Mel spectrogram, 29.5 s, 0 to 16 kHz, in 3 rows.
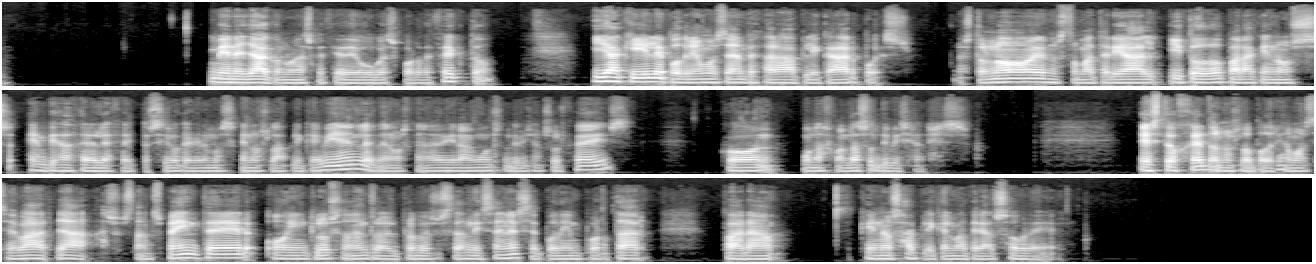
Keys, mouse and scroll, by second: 1.6 middle click, 3.5-13.5 middle drag, 13.5-15.9 drag, 15.9 middle click, 17.0 middle click.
